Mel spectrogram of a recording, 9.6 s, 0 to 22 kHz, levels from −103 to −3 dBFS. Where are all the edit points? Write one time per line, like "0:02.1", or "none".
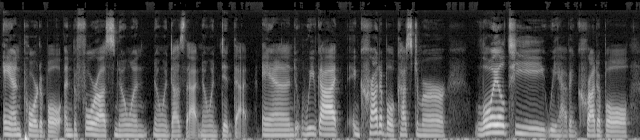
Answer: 0:04.7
